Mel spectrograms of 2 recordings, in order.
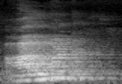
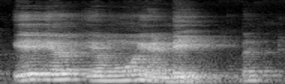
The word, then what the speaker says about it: almond: Suppose almond, ALMOND, the student should pronounce what almond, no, almond, almond.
